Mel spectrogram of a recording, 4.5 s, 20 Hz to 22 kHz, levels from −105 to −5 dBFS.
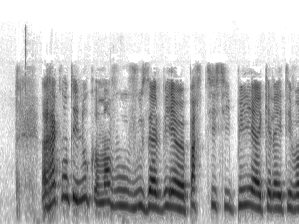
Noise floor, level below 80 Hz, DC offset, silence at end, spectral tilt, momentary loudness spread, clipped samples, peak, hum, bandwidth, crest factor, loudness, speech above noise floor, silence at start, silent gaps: -44 dBFS; -70 dBFS; under 0.1%; 0 s; -4 dB/octave; 14 LU; under 0.1%; -4 dBFS; none; 14.5 kHz; 18 dB; -22 LUFS; 22 dB; 0.25 s; none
